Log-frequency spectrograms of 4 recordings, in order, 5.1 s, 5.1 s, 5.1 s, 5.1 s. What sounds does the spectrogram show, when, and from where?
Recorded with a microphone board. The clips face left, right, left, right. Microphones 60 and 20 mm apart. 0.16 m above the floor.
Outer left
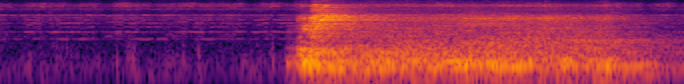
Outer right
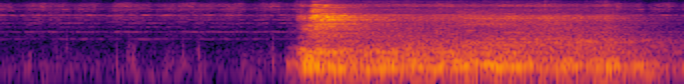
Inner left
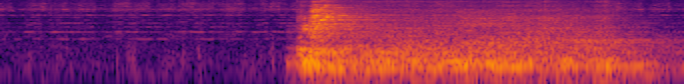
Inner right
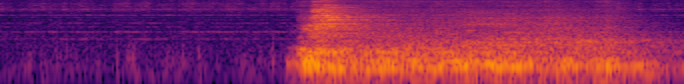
2.1 s a sliding door: 35° left (ahead or behind), 1.5 m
